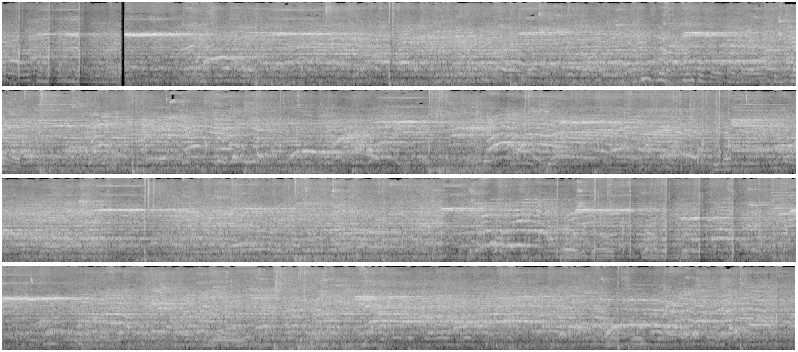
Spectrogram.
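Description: Volleyballs being hit and bouncing on a hard court floor, amid overlapping voices of players and spectators in a large sports hall.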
